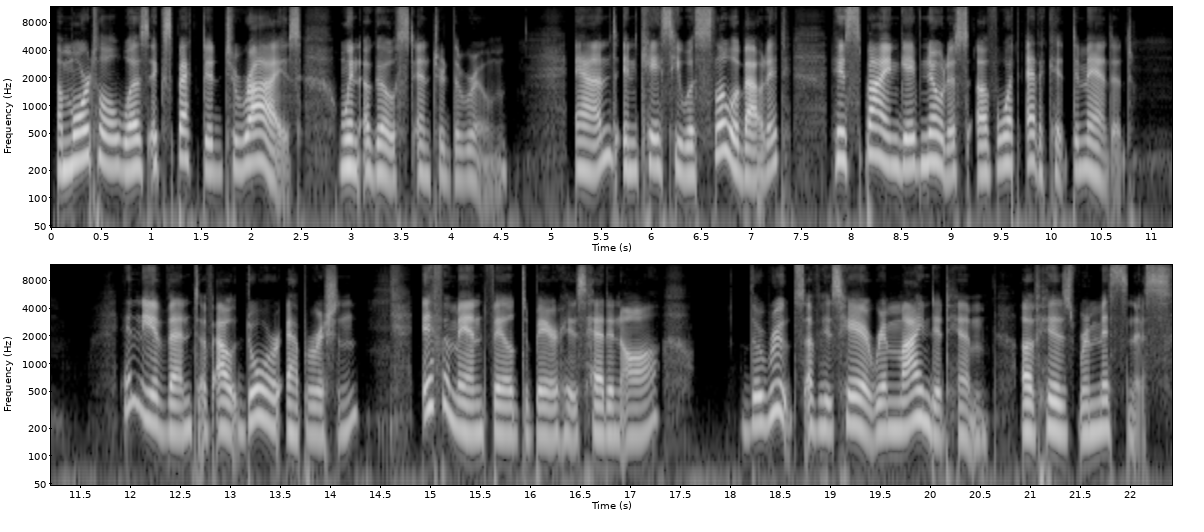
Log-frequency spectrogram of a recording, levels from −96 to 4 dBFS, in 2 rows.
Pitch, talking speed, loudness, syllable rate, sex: 205 Hz, 145 wpm, -20 LUFS, 4.4 syllables/s, female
